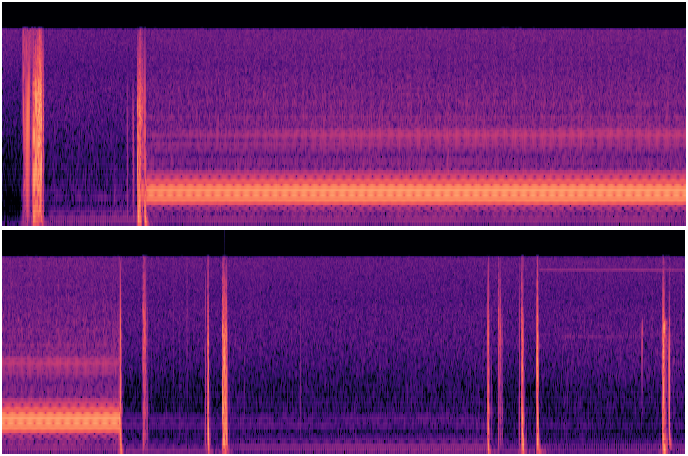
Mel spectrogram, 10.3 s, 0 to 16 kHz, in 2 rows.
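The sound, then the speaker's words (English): A payphone handset gives a click and then a loud, steady dial tone for about five seconds before a few sharp dialing clicks, as directory assistance is dialed with 41 without depositing a dime. “you only had to dial 41 to get directory assistance. This is one of the few things you can dial without depositing a dime first.”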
